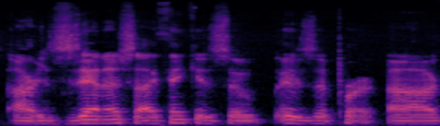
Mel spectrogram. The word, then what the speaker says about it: Zenith: The Zenith El Primero, I think that particular one may actually be a limited edition.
